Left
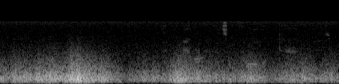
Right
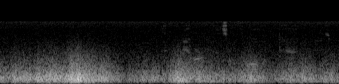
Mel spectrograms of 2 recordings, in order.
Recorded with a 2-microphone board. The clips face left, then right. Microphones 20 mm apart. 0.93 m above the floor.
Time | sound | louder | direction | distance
1.6 | a man speaking | even | 5° right (ahead or behind) | ?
